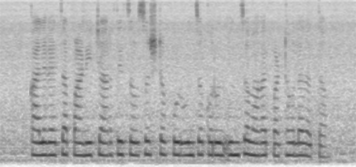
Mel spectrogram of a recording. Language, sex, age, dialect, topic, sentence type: Marathi, female, 25-30, Southern Konkan, agriculture, statement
